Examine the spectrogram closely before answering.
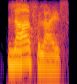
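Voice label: "lyophilize", Indian English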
